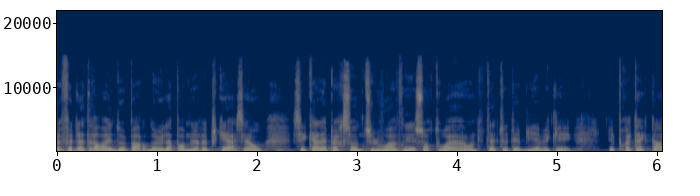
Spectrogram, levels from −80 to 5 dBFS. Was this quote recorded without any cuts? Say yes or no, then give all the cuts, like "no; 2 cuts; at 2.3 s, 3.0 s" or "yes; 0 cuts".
yes; 0 cuts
